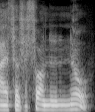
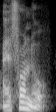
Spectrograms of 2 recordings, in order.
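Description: First: Very slow, stretched Alforno; drawn-out name. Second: Said in the usual way. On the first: Pretend. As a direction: drag out the word slowly. Playful drawn-out show name.

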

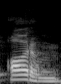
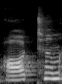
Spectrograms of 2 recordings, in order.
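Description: First: "autumn" with a tapped T, like "orum"; flapped T. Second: First "Autumn" with a clear T; marked T. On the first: Teacher shows the alternative, "autumn" with American flap. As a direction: turn the T of "autumn" into a quick tap. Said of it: "não fez aquele rararã". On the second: Teacher shows the singer's choice, "Autumn" with marked T. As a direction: sound the T crisply in "Autumn". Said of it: "com o T marcadinho mesmo". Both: Shown as a demonstration.

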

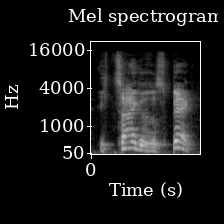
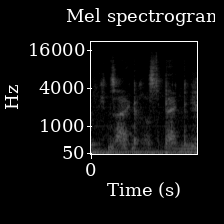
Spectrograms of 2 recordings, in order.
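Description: First: Said in the usual way. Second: Soft whispered repeat; whispered echo. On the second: Shown as a demonstration. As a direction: whisper it back. Repeat-after-me affirmations.

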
